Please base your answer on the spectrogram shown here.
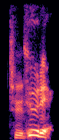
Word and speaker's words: Tudyk: we posted about was for, and I cannot pronounce his last name, is Alan. Is it Tudyk? Tudyk.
